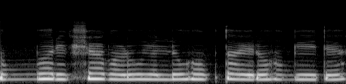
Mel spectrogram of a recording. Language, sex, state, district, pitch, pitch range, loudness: Kannada, female, Karnataka, Dakshina Kannada, 235 Hz, 230-250 Hz, -17 LUFS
